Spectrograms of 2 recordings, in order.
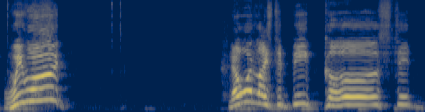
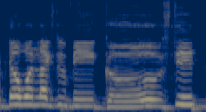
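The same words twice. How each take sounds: First: Much higher, louder indignant cry; loud outburst. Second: Said in the usual way. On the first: Acted. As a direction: shout it in mock outrage. Mock outrage about ghosting.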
